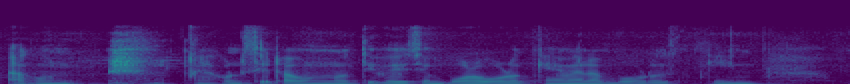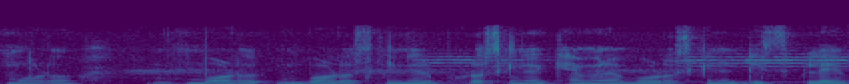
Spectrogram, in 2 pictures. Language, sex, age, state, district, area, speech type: Bengali, male, 30-45, West Bengal, Bankura, urban, spontaneous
